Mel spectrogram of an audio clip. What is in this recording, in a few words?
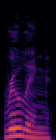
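"ruling", English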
